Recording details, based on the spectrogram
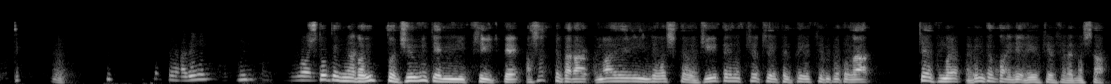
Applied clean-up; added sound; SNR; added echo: neural mask model DeepFilterNet 3.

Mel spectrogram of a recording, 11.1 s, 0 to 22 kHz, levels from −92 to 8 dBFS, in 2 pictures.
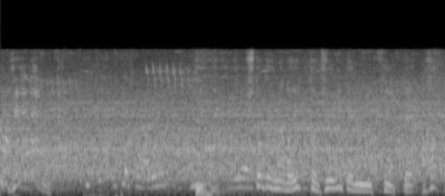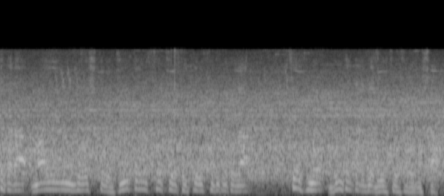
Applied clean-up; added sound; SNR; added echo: none; Bird vocalization, bird call, bird song; -4 dB; reverberation time 0.4 s.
